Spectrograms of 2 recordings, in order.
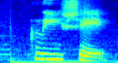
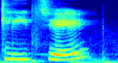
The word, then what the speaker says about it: cliche: Word 27, cliche. Not cliche, cliche.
